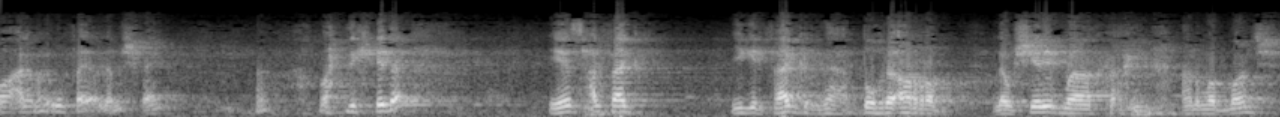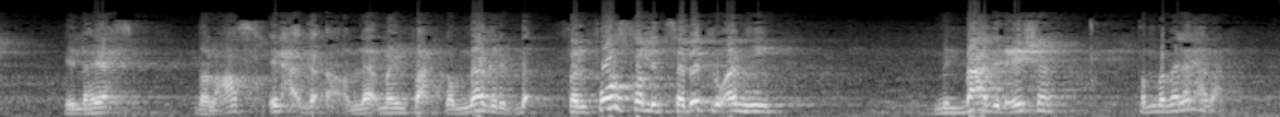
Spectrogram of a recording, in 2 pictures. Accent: Egypt; وانا مش مصري زيك وابويا مصري وامي مصريه ومراتي مصريه وابني مصري وجدي مصري

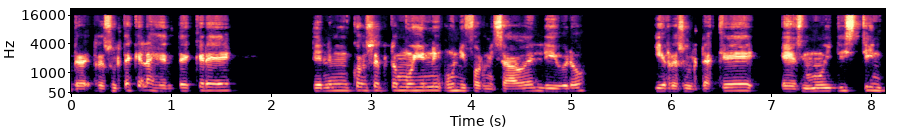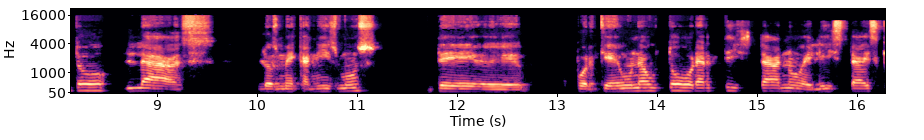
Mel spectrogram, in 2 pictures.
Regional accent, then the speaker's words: Colombia; por qué somos como somos los colombianos

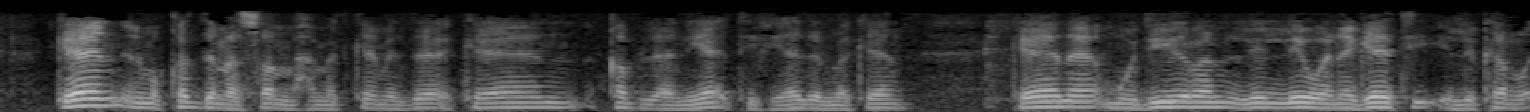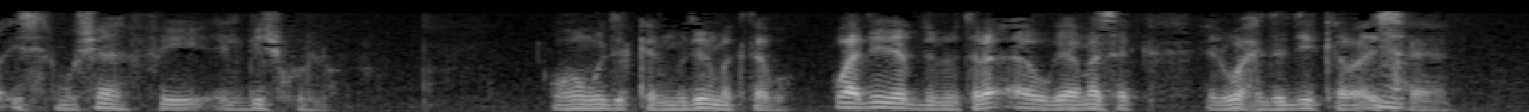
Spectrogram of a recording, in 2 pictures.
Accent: Egypt; فأنت من مصر؟ قلت له أنا من مصر

